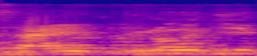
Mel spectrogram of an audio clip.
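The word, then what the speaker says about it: psychology: तो पसलाउजी जानता है क्या है, साइकोलॉजी पी साइलेंट है, इसीलिए उसका प्रोनाउंसिएशन क्या कर लिया है।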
